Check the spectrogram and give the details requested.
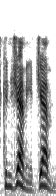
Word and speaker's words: Congemi: name yeah I know out west they like they call me and I kind of dig that you know you know it's Ki gem like gem g GM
